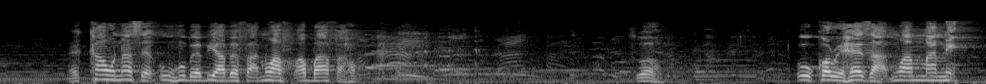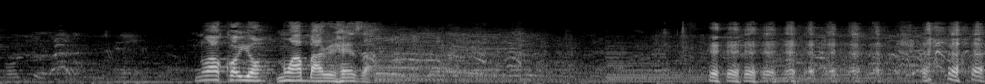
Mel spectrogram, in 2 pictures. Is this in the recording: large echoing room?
yes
